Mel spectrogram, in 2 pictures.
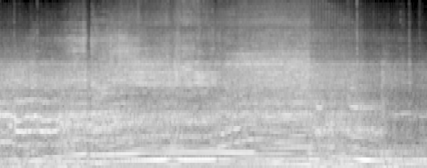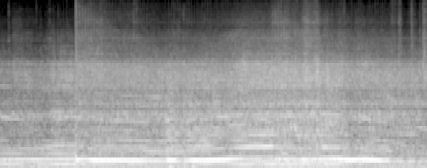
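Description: Drift car's engine heard from inside the cabin, revving up and down as the car slides, then held high for several seconds before dropping near the end, with tyre skidding noise underneath.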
